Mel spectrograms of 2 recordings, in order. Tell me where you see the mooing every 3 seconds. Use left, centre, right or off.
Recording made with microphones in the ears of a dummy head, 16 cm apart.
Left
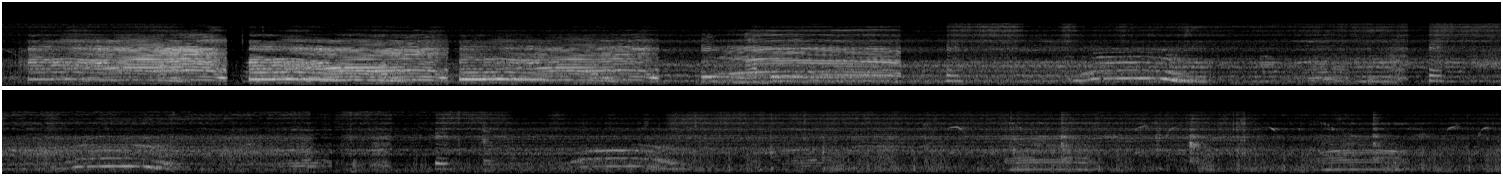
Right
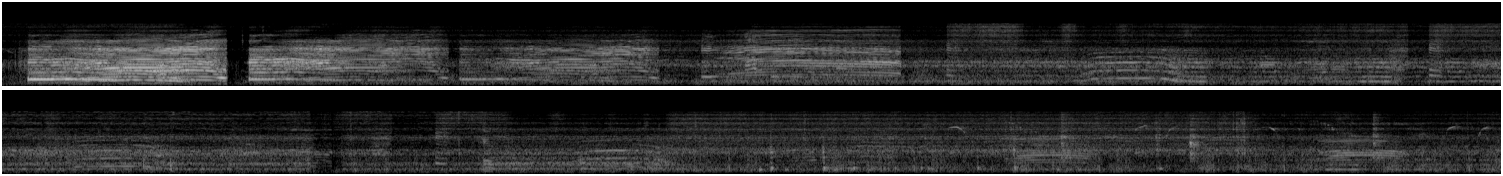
right, left, left, left, left, left, left, left, left, left.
